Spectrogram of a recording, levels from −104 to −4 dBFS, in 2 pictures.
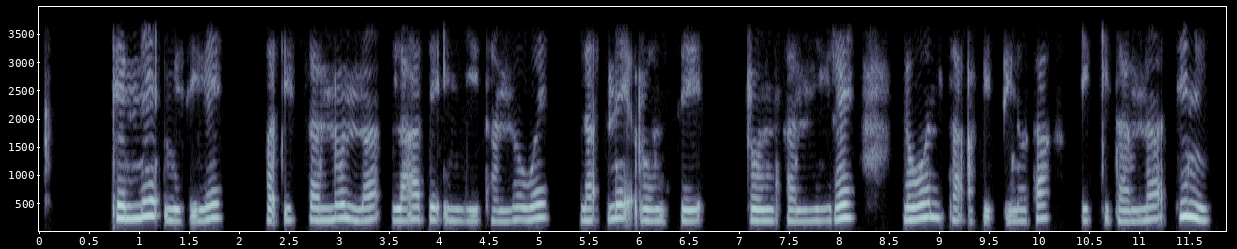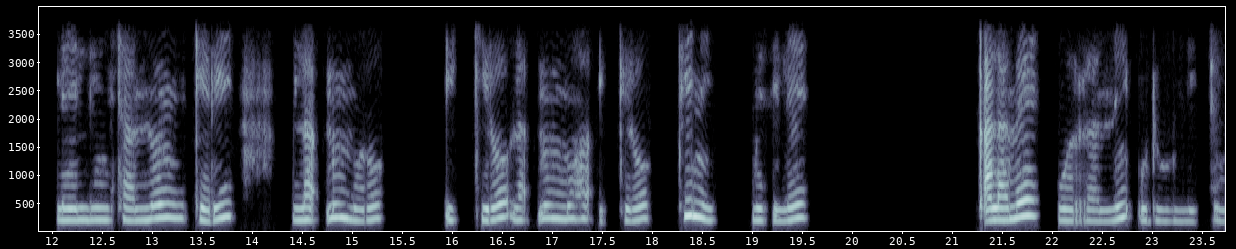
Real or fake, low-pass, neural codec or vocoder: fake; 3.6 kHz; codec, 16 kHz, 8 kbps, FreqCodec, smaller model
